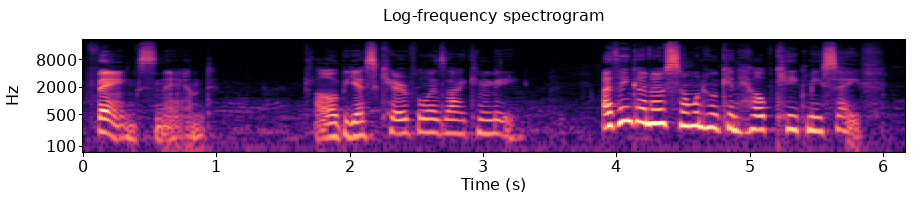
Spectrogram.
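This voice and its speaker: A woman's voice: mid-range voice, sing-song, normal speed, creaky, darkish tone. A woman playing a determined, dry-witted police detective in a sci-fi audio drama, with terse, resolute delivery.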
